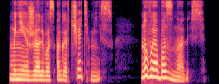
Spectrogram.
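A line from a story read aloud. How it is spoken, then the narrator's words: Cold, smiling, inspector. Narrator (Russian): холодно улыбнулся контролер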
